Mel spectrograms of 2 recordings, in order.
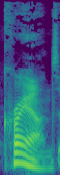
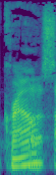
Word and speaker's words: crayons: I like that you pronounce crayons. – Crayons. – Yeah. I like, because people down here call it crowns.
